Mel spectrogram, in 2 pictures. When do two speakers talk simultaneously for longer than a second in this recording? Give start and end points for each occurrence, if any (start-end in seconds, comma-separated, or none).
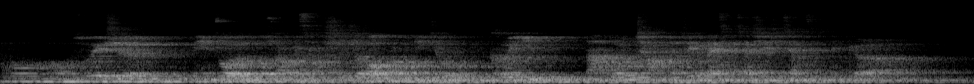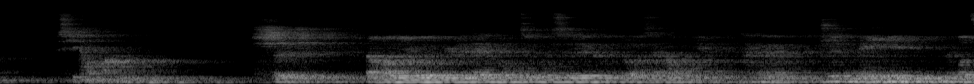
none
